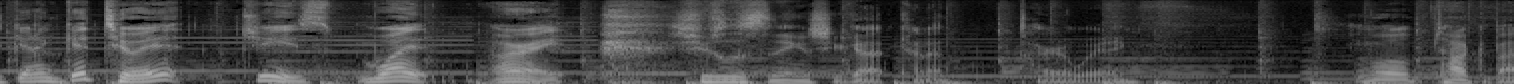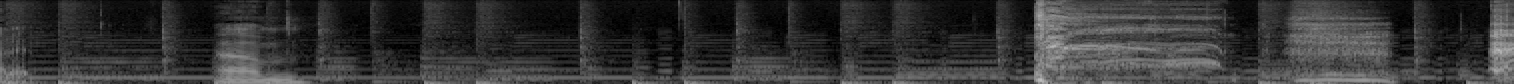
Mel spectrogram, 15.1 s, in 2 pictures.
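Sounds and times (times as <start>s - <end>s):
speech: 0.0s - 5.8s, 6.8s - 7.9s, 8.6s - 9.2s
loud rasping throat clearing: 12.7s - 15.1s.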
